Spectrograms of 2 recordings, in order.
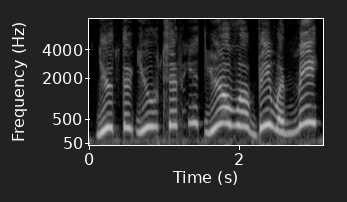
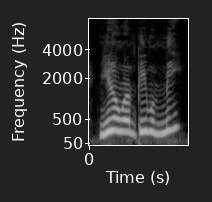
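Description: First: Higher-pitched, incredulous imitation of a rejected man; mock indignant disbelief. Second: Imitating a rejected man's hurt question; mild mock disbelief. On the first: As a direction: act out wounded pride rising in pitch. Acting out rejected Roscoe, escalating. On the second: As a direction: lightly act out wounded surprise. Acting out rejected Roscoe's first reaction.

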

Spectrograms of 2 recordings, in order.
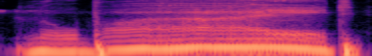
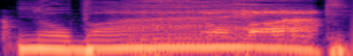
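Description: First: Very slow, low "ah, no bite" dragged out; low slow command. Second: Very slow, low "ah, no bite"; low slow command. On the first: Trainer demonstrating the deep correction voice for the owner. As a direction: stretch "ah" long, then "no bite" low and firm. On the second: Trainer showing the owner a low, slow correction. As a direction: drag out "no bite" low and firm. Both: Shown as a demonstration. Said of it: "The lower and slower and deeper your voice is".

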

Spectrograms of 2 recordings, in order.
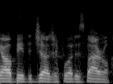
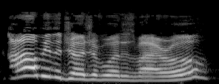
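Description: First: Quieter, lower echo of the impression; a hint of the tech CEO; Mark Zuckerberg. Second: Slow, raised impression voice; higher, stretched-out celebrity parody; Mark Zuckerberg. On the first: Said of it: "that's a pretty good impression". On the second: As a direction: draw the line out, pitched up, as a parody tech boss. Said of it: "I'll be Ma-, Mark Zuckerberg".

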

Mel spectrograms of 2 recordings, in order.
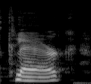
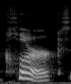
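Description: First: "Clerk" said as "Clark"; English pronunciation. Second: Said in the usual way. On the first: Shown as a demonstration. Explaining the name's origin, English pronunciation of "Clerk" as "Clark". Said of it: "they pronounce it in England as". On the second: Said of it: "they pronounce it in England".

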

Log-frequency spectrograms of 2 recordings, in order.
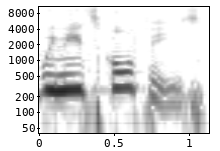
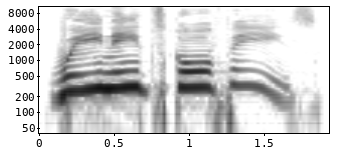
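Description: First: Said in the usual way. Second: We need school fees, slow and loud with weight on need; louder, slower insistent plea; slow emphatic repeat. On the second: Shown as a demonstration. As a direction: hammer home need, every word spaced.

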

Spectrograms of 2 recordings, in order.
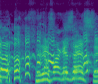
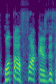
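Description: First: Drawn-out loud mock yell through laughter; mocking yell, laughing. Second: Slow, drawn-out outraged mock yell. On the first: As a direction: ham up her outraged scream, slowly and loud. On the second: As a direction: parody her scream at the kid. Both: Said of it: "But the way he said".

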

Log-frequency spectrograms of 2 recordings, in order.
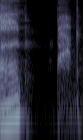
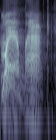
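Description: First: Whispered sign-on, no voice. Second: Deep frog croak. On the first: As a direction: breathe it out in a hushed whisper. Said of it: "wait, shh". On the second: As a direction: drop way down into a low croaking voice. Mock frog sign-on, very low. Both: Pretend.

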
